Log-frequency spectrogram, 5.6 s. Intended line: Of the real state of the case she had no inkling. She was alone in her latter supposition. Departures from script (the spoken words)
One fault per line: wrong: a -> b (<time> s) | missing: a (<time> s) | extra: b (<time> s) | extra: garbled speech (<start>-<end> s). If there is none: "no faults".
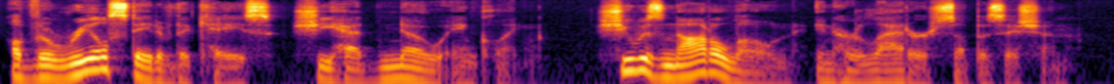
extra: not (3.3 s)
